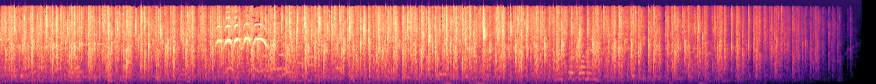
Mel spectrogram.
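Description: A crowd applauds loudly in a small room and slowly fades out.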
